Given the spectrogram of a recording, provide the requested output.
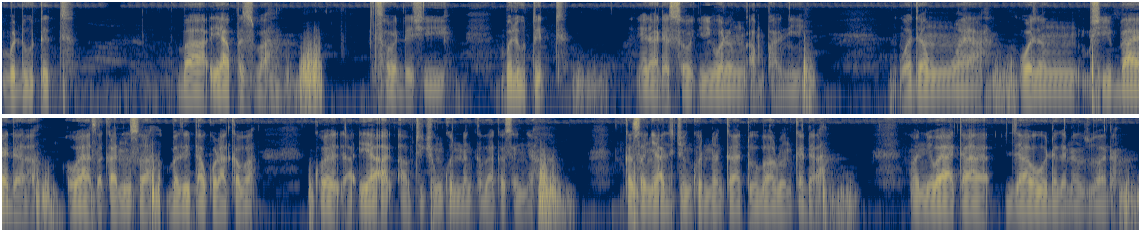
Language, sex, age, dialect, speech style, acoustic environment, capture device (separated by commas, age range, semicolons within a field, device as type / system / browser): Hausa, male, 18-24, Nigeria - Katsina, happy, people talking, mobile / Linux / Chrome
